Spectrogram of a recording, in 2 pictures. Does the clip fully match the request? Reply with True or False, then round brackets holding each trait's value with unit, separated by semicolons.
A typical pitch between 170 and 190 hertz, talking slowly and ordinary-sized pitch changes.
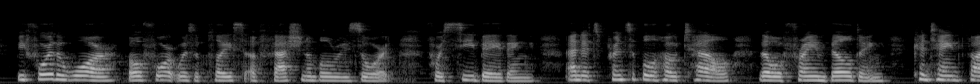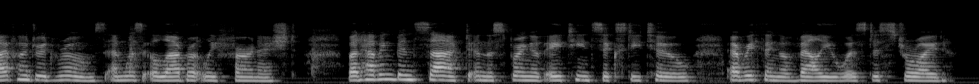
False (185 Hz; 130 wpm; 2.1 semitones)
